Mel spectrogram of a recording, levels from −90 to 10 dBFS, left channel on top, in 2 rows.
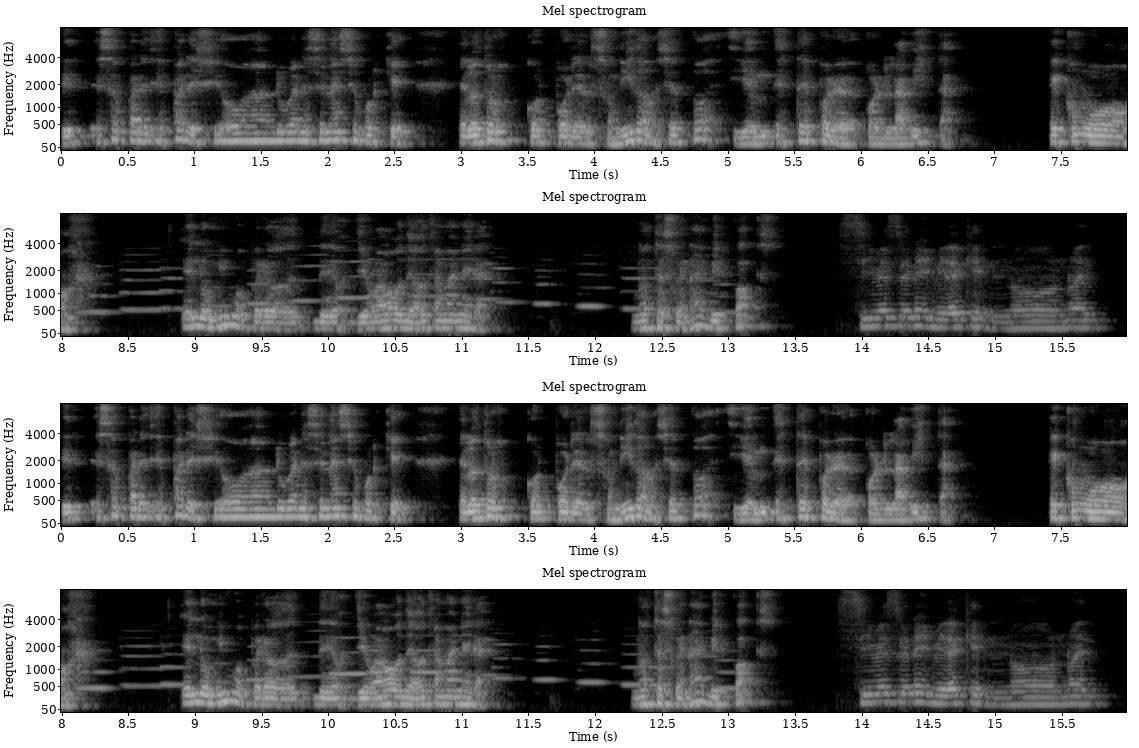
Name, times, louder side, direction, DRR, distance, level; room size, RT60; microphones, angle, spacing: voice 1, 0.0-6.7 7.4-8.2 8.9-11.2 12.3-13.3, right 2 dB, 30° right, 4 dB, 0.3 m, -29 dB
Wind instrument woodwind instrument, 8.1-13.1, right 4 dB, 25° left, 0.7 m, -47 dB
voice 2, 13.8-15.7, right 2 dB, 85° right, 3 dB, 0.9 m, -40 dB
2.3 x 2.1 x 3.3 m, 0.31 s
head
